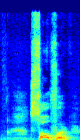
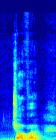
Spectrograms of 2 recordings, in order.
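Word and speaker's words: chauffeur: दोस्तों यहाँ पर सी लिखा है लेकिन इसको आप SHO सोफर पढ़िएगा। ठीक है, यहाँ पर जो है सी का साउंड एस से आता है, तो the right pronunciation is सोफर, नॉट चौफर, ठीक है।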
